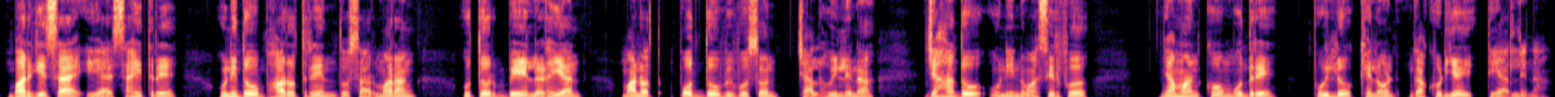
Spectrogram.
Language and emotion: Santali, neutral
